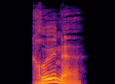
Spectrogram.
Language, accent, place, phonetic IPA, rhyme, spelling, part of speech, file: German, Germany, Berlin, [ˈkʁøːnə], -øːnə, kröne, verb, De-kröne.ogg
- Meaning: inflection of krönen: 1. first-person singular present 2. first/third-person singular subjunctive I 3. singular imperative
